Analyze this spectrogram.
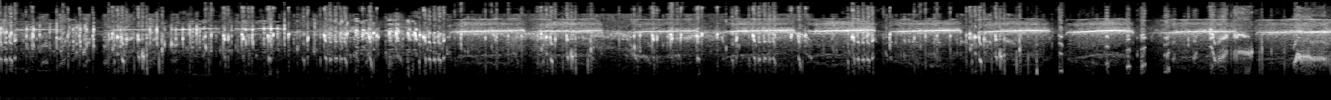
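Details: Lure call for swiftlets, 'Serangan Fajar' (dawn attack) style: thin, high whistled chirps repeated about every second over a busy twittering chorus, with a low hum fading out early.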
